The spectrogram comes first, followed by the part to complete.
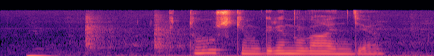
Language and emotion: Russian, sad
